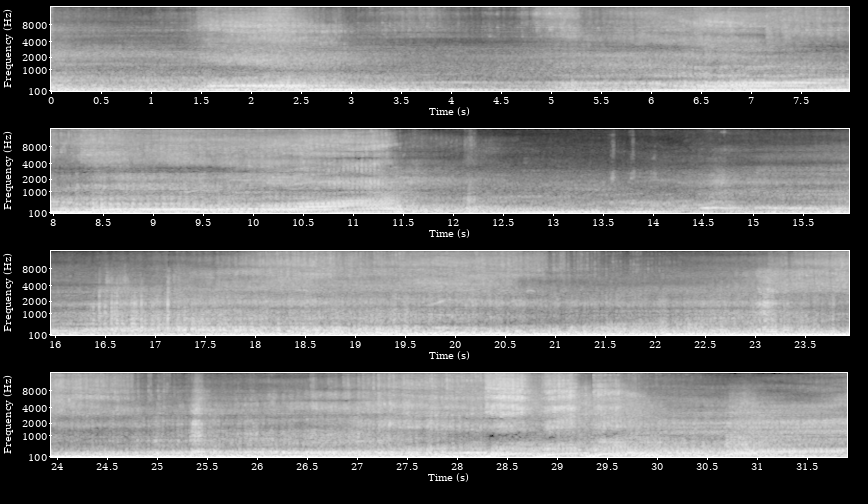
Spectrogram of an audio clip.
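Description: Engines of several cars running at low speed in a street cruise, with a rise in revs about a third of the way in and again near the end.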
